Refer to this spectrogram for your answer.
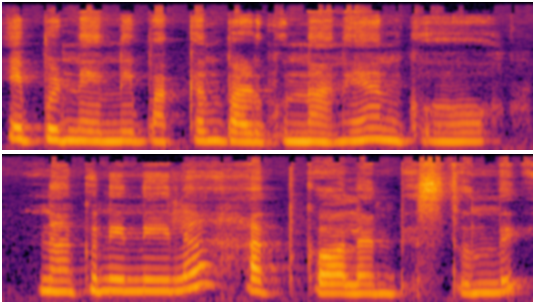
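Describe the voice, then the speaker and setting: Storybook husband, loving and earnest, read by a woman, high mellow voice. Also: fairly even intonation, fairly quick, close to an everyday voice. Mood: tender. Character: loving young husband, tender and reassuring.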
